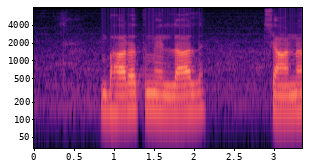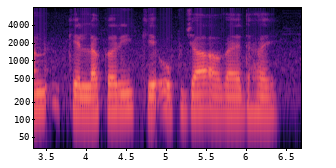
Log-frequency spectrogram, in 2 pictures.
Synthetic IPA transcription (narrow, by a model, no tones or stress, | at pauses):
bʱaːɾət̪mẽlaːl | t͡ʃaːnənkeləkɾikeʔʊpd͡ʒaəʋɛːd̪ɦɛj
